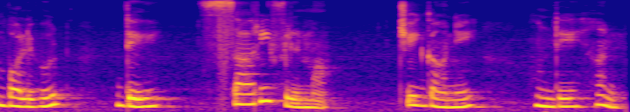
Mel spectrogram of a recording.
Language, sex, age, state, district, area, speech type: Punjabi, female, 18-30, Punjab, Fazilka, rural, spontaneous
